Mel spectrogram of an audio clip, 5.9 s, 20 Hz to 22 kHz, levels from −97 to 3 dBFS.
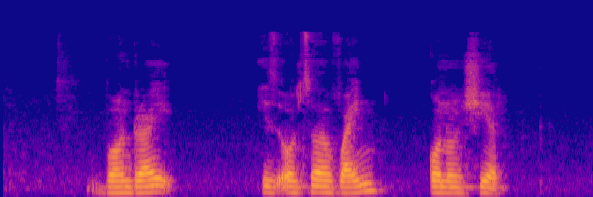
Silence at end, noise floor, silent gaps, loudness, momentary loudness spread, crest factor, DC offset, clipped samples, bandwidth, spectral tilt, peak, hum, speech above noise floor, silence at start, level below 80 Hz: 0.9 s; -68 dBFS; none; -23 LUFS; 12 LU; 18 dB; under 0.1%; under 0.1%; 11.5 kHz; -8.5 dB/octave; -6 dBFS; none; 46 dB; 1 s; -66 dBFS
